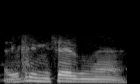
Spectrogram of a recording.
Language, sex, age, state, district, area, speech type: Tamil, male, 18-30, Tamil Nadu, Madurai, urban, conversation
